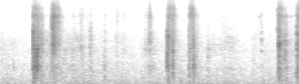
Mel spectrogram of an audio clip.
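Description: Tarot cards being shuffled in bursts: several crisp riffling flutters with short quiet gaps between them, close and fairly loud, no talking.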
